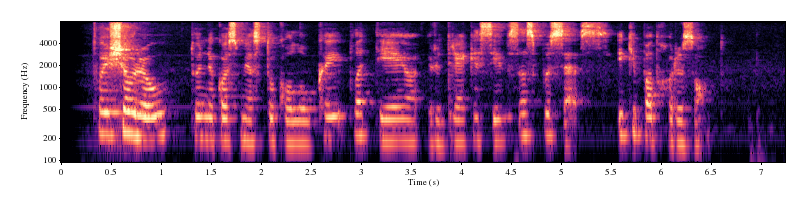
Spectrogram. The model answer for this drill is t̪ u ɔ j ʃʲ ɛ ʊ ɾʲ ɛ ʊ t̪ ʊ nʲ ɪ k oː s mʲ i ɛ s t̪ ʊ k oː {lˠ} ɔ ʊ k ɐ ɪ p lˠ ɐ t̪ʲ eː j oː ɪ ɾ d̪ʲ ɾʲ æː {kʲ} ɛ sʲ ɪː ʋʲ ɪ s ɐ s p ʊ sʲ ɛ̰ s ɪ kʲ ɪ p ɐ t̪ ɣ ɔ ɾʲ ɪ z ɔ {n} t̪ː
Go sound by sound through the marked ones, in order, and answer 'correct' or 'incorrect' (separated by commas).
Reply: correct, correct, correct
